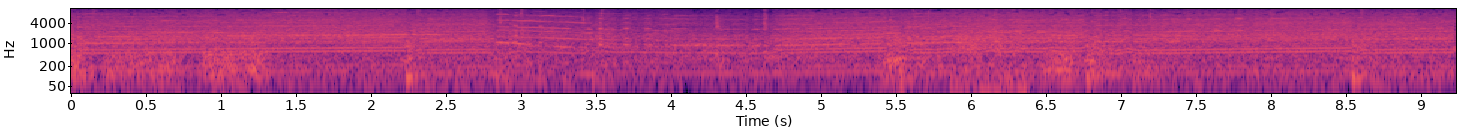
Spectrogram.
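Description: Tyres rumble over the track.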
